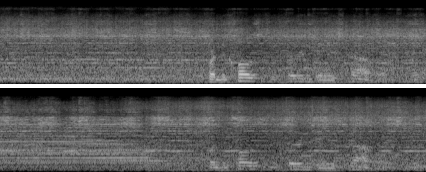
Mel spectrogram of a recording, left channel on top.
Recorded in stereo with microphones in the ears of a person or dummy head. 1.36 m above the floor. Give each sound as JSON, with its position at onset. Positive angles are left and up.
{"t": 2.1, "sound": "a man speaking", "side_deg": 65, "distance_m": 0.5}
